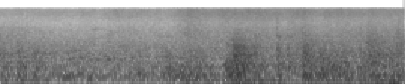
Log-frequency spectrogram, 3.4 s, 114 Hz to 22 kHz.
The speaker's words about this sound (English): And that is this engine's job. Water. It pumps water. 1 tonne per stroke. 1,260 litres. 12 strokes, 12 tonnes per minute.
